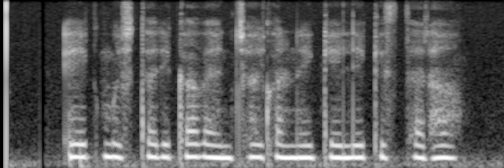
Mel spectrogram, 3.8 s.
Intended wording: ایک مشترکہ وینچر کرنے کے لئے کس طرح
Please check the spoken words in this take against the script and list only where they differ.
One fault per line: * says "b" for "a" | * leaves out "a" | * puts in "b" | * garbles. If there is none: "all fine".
all fine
